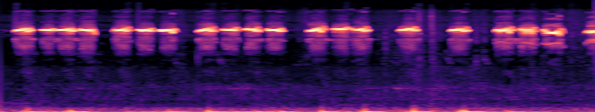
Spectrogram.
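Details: Cuckoo chick noisily begging while grabbing food from its foster parent, which stuffs a butterfly into its mouth; rapid bursts of very high, thin, hissing notes in doubled and tripled groups, almost without pause.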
